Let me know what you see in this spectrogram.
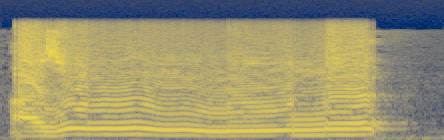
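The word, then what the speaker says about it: الظنونا: اسی طرح سورہ احزاب میں جو ہے اس کو اظنون اس کو تلفظ کیا جائے گا اظنون، نہ پڑھا جائے گا، یعنی اس کے بھی ساتھ والا الف نہیں پڑھا جائے گا.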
